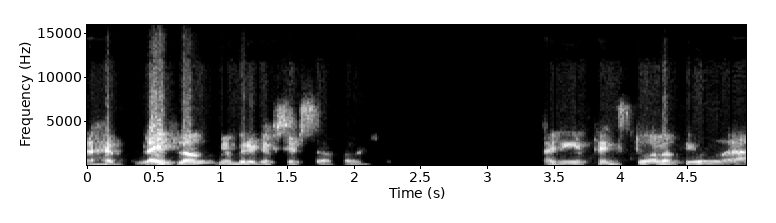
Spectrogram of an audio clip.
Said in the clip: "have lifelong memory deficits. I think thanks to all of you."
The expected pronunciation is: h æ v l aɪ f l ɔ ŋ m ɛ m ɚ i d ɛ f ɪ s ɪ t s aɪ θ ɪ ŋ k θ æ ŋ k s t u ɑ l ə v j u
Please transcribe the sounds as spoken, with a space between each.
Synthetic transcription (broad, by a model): h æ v l aɪ f l ɔ ŋ m ɛ m ɚ i d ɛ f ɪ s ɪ t s aɪ t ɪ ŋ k t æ ŋ k s t u ɑ l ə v j u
